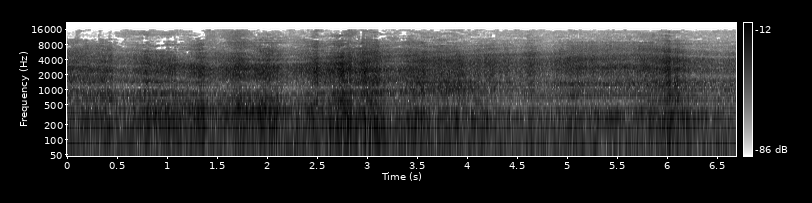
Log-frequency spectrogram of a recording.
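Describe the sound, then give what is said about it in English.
A steady, gritty rushing of pebbles sliding through sand, swelling and easing in soft surges like waves washing ashore, with faint crisp clicks rising now and then. No one speaks. “The sound of it really does kind of sound like waves.”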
